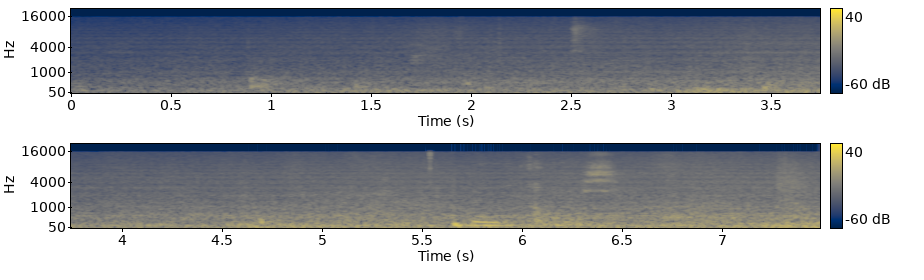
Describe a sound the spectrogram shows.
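Footsteps echo across a large hall.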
